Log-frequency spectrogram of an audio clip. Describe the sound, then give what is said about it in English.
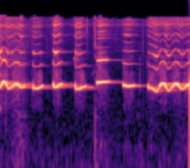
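A singer's high, pure whistle-tone voice sings short gliding phrases with wobbly vibrato, imitating an eerie theremin. Clear and steady, with brief gaps between notes and no talking. “Well, it's called whistle tone, and it's something that I kind of discovered by accident and did for funnies”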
